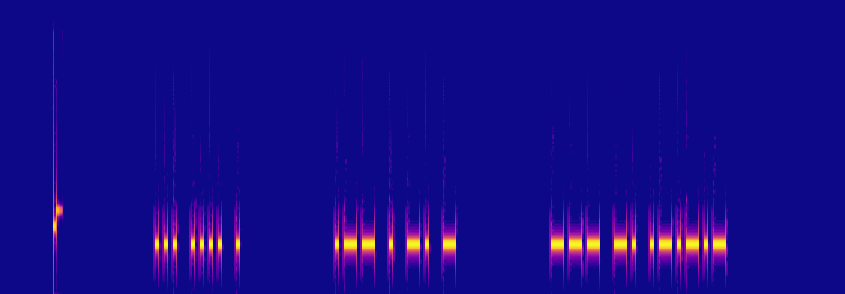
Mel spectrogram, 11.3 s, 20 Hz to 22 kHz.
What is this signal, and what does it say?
Morse code, heard as a keyed tone, about 20 wpm, 700 Hz. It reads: SHE WENT ON.
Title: 3x Word-Spacing - Sentences from Top 200 Words - 20wpm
